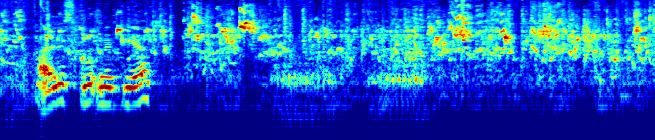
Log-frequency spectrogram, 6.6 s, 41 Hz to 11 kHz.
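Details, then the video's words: Budgerigar playing, 13 December 2019, after a short spoken German phrase at the start: steady high-pitched warbling chatter with sharp squeaks, softer and fainter toward the end. "Der Wellispielfilm"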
